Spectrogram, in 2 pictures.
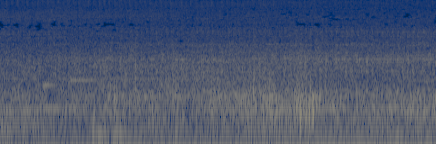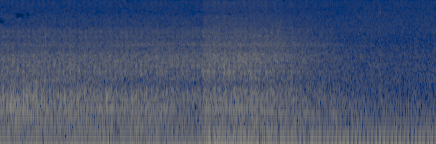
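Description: Hyundai Starex van's engine running as the van rolls slowly over snowy ground. It comes to a stop about five seconds in and is left idling with a low hum.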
